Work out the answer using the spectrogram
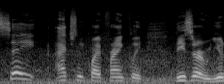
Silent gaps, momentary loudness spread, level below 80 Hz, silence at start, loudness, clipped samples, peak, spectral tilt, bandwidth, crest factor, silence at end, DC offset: none; 9 LU; -44 dBFS; 0 s; -27 LUFS; under 0.1%; -10 dBFS; -5 dB/octave; 15.5 kHz; 16 dB; 0 s; under 0.1%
